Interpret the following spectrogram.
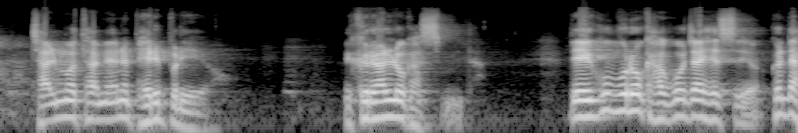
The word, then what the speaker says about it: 그랄: 발음을 잘했는데 지랄이 아니고 그랄입니다. 잘못하면 베리뿔이에요. 그랄로 갔습니다.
